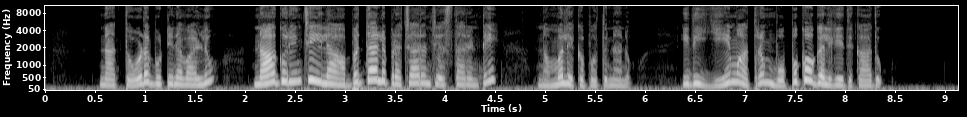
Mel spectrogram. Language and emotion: Telugu, disgusted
